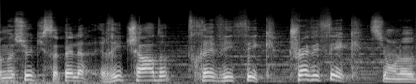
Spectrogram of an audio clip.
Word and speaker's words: Trevithick: Trevithick, si on le prononce bien comme il faut.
